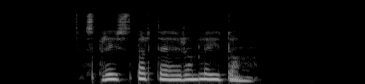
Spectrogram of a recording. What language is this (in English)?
Latgalian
